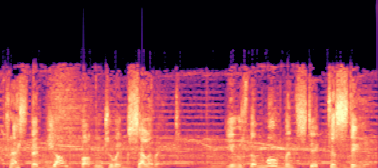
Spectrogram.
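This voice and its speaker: A man's voice: sits high, huge pitch swings, moderate pace, gravelly, over music, full character voice. A man voicing a dim, earnest, goofy cartoon brother creature for a video game. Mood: puzzled.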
